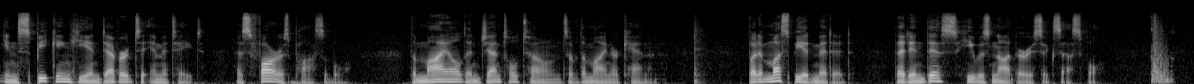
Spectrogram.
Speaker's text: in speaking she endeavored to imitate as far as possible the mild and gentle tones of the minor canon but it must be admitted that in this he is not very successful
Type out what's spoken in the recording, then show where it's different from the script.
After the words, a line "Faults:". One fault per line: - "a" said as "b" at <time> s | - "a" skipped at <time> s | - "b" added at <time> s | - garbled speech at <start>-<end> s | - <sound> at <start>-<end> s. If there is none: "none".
in speaking he endeavored to imitate as far as possible the mild and gentle tones of the minor canon but it must be admitted that in this he was not very successful
Faults:
- "she" said as "he" at 0.7 s
- tap at 6.9-7.1 s
- "is" said as "was" at 9.7 s
- cough at 11.5-11.8 s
